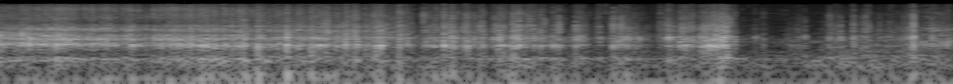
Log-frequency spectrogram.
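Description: A small brush with a wooden back and natural bristles is held in one hand while fingers scratch and rub across the bristles. The result is a dense, steady crackling scrape with bright, fizzy texture and a faint mid-range tone, dipping briefly near the end before the rubbing resumes.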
